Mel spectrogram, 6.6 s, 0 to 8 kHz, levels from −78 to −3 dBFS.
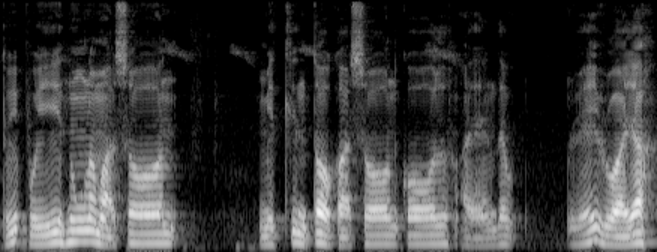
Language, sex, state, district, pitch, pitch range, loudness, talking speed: Mizo, male, Mizoram, Aizawl, 105 Hz, 100-115 Hz, -19 LUFS, 135 wpm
